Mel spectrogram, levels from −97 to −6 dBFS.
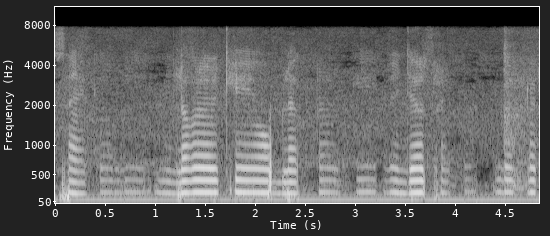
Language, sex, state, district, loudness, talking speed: Hindi, male, Chhattisgarh, Kabirdham, -23 LUFS, 175 wpm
